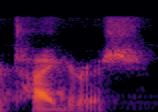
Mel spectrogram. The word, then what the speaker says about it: tigerish: Once I add that, it might be a bit more tigerish. That's a word, look it up. Tigerish. Rhymes with licorice.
